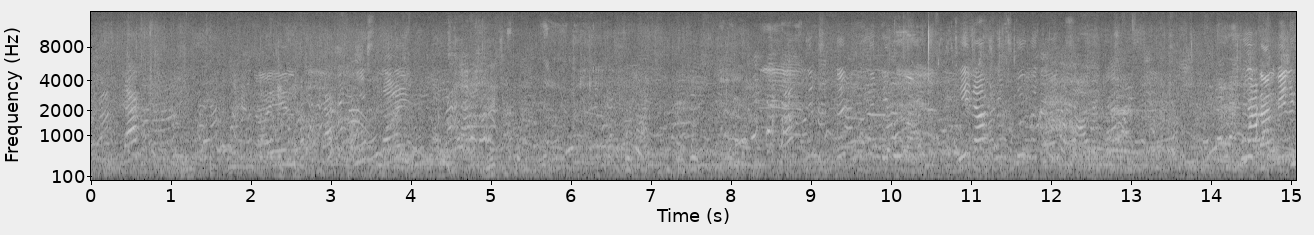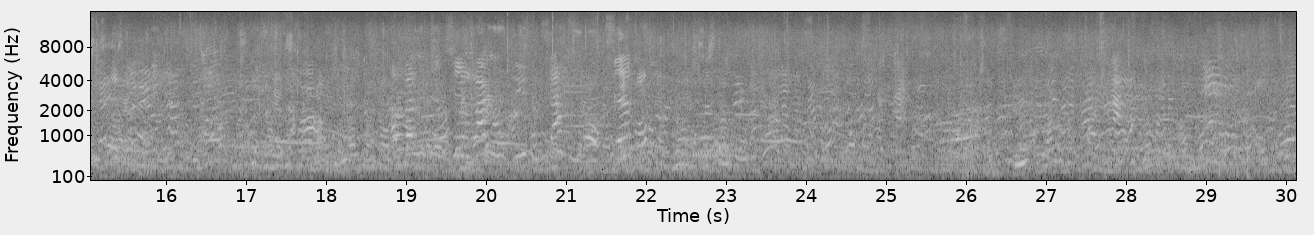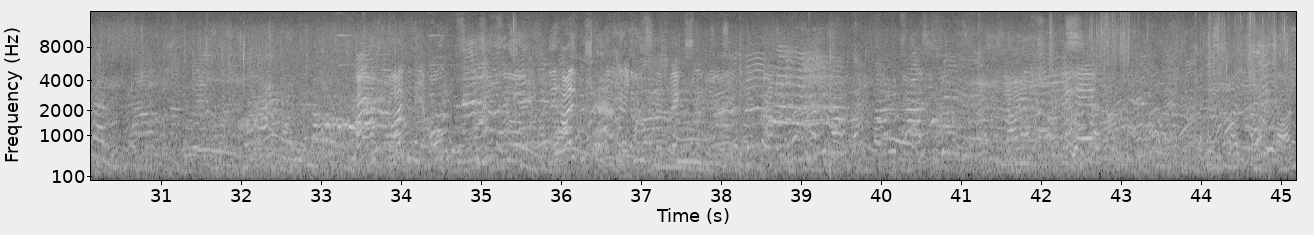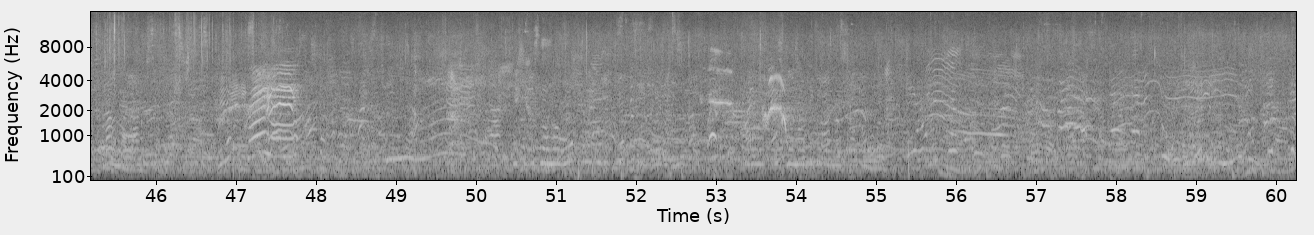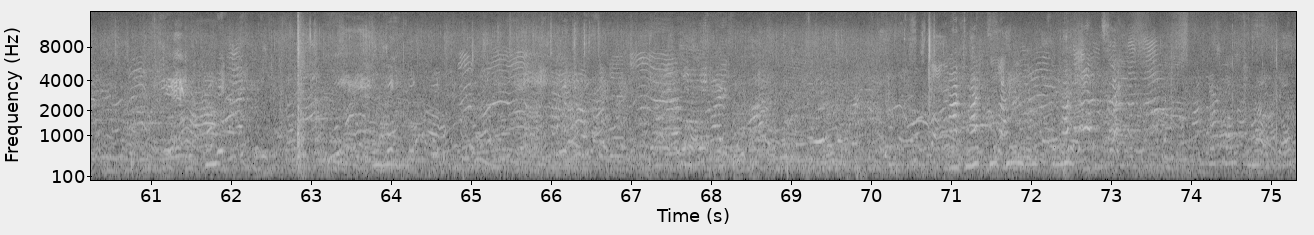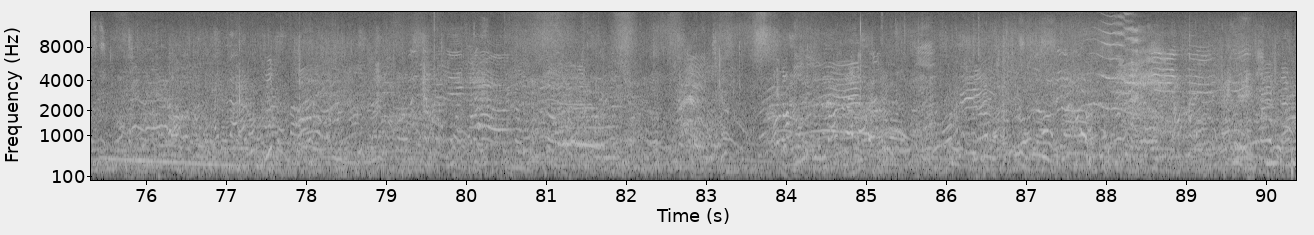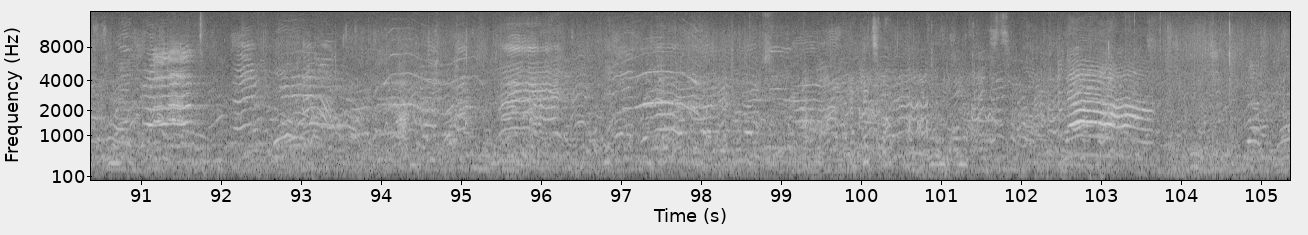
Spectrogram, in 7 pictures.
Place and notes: Neu-Ulm, Deutschland - Summer Kids
A small Lake where kids and people are playing and chilling
Neu-Ulm, Germany, August 2012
